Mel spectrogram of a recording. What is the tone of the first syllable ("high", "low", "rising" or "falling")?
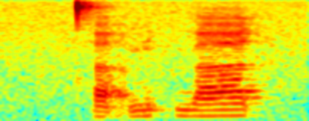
rising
